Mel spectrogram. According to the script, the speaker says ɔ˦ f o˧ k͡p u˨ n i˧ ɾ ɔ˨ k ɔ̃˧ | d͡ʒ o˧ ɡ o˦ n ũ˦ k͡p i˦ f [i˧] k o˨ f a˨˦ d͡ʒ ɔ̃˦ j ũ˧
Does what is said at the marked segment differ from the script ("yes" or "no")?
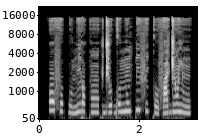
no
